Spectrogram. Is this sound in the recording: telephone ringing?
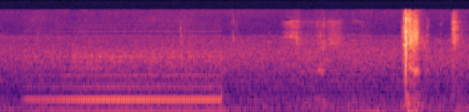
yes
